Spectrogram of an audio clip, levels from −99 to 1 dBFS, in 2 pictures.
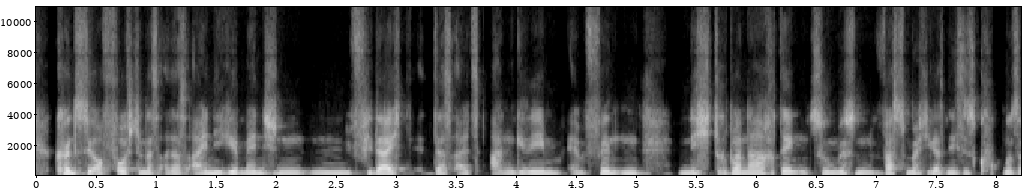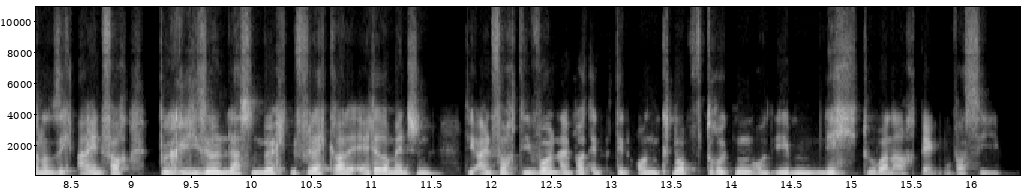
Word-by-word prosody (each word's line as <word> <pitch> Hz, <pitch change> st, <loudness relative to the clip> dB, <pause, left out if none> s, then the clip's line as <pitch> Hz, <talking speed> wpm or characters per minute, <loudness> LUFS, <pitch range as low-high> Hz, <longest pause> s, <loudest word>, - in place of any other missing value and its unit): könntest 175 Hz, +3 st, +5 dB
du -, -, +7 dB
dir 155 Hz, -, +3 dB
auch -, -, -2 dB
vorstellen, 165 Hz, -2 st, +2 dB
dass 130 Hz, -, -1 dB
a 150 Hz, -, -10 dB
dass 135 Hz, -3 st, -2 dB
einige 160 Hz, +2 st, +3 dB
Menschen, 150 Hz, -2 st, 0 dB
n 130 Hz, -, -3 dB
vielleicht 130 Hz, 0 st, +3 dB, 0.2 s
das 135 Hz, -2 st, -2 dB
als 130 Hz, -2 st, -7 dB
angenehm 175 Hz, +6 st, +1 dB
empfinden, 175 Hz, +5 st, 0 dB, 0.3 s
nicht 150 Hz, +5 st, 0 dB
drüber 165 Hz, 0 st, +2 dB
nachdenken 165 Hz, +1 st, +2 dB
zu 155 Hz, -, -1 dB
müssen: 160 Hz, -3 st, 0 dB
„Was 135 Hz, +1 st, 0 dB
möchte 145 Hz, -1 st, -2 dB
ich -, -, +4 dB
als 135 Hz, -, -4 dB
nächstes 130 Hz, -2 st, -3 dB
gucken“, 170 Hz, -, -3 dB
sondern 135 Hz, -5 st, +1 dB
sich 125 Hz, 0 st, -4 dB
einfach 130 Hz, +1 st, -1 dB, 0.3 s
berieseln 150 Hz, +9 st, +4 dB
lassen 160 Hz, 0 st, +1 dB
möchten? 165 Hz, 0 st, +1 dB
Vielleicht 165 Hz, +1 st, +1 dB
gerade 155 Hz, -5 st, +2 dB
ältere 160 Hz, +5 st, +3 dB
Menschen, 180 Hz, +3 st, -1 dB, 0.2 s
die 140 Hz, -, -3 dB
einfach 155 Hz, +2 st, -2 dB
die 135 Hz, -2 st, -3 dB
wollen 150 Hz, +1 st, +2 dB
einfach 155 Hz, -1 st, -2 dB
den 130 Hz, -4 st, -8 dB
den 135 Hz, 0 st, -4 dB
On-Knopf 170 Hz, +2 st, -1 dB
drücken 160 Hz, +1 st, -1 dB
und 135 Hz, -4 st, -6 dB
eben 125 Hz, -2 st, 0 dB
nicht 145 Hz, +2 st, -2 dB
drüber 115 Hz, 0 st, -2 dB
nachdenken, 105 Hz, 0 st, -9 dB
was 115 Hz, -, -9 dB
sie 100 Hz, -1 st, -13 dB
150 Hz, 195 wpm, -23 LUFS, 135-165 Hz, 0.3 s, du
